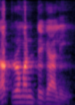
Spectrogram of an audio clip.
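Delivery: romantically with a full "-ka-li" ending; spell-it-out "ro-man-ti-KA-li"; Bangladeshi mispronunciation. Shown as a demonstration. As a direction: sound every syllable of romantically, Bangla style. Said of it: "বাংলাদেশীয় উচ্চারণ".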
